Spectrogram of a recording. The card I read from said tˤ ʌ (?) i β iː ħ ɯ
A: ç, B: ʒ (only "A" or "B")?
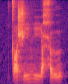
B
